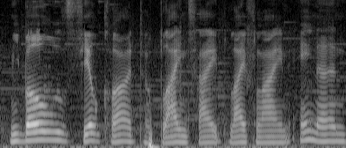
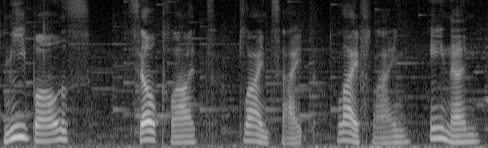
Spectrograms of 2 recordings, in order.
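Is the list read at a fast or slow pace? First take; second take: fast; slow. First: The list is read at a quick pace. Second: The list is read at a slow pace.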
